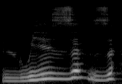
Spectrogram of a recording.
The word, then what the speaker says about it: Louis: fé au féminin c'était Louise Louise on prononçait Z avec le E final Louise au masculin le s est muet Louis celui-ci alors il peut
